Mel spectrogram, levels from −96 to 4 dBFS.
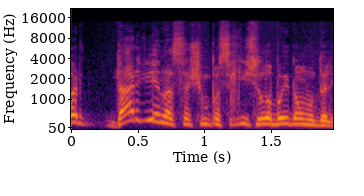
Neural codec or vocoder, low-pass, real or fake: none; 14.4 kHz; real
